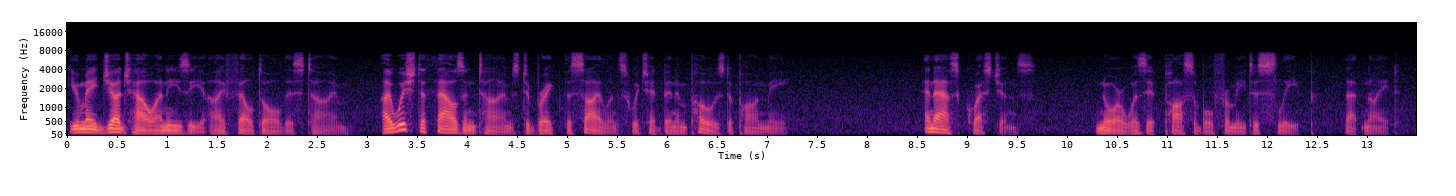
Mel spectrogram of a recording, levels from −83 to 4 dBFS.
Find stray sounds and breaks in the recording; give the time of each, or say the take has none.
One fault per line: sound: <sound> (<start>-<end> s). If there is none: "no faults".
no faults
